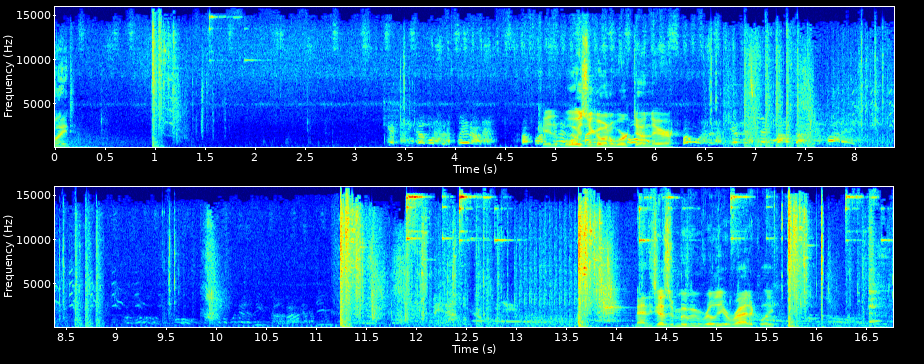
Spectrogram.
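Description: Gunshots crack in sharp bursts.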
